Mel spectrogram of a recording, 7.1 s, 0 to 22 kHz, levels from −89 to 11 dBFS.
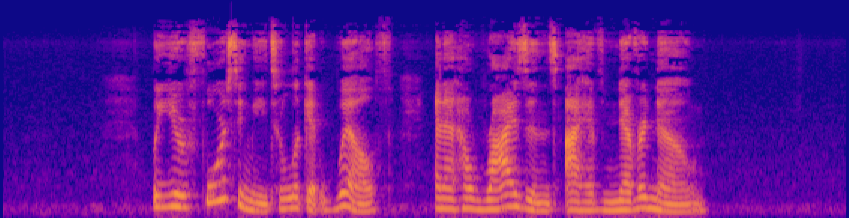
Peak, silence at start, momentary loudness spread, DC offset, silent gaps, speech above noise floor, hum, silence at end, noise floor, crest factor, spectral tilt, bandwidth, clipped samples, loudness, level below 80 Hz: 0 dBFS; 1.3 s; 11 LU; under 0.1%; none; 39 dB; none; 1.2 s; -57 dBFS; 20 dB; -3 dB/octave; 15.5 kHz; under 0.1%; -17 LUFS; -58 dBFS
